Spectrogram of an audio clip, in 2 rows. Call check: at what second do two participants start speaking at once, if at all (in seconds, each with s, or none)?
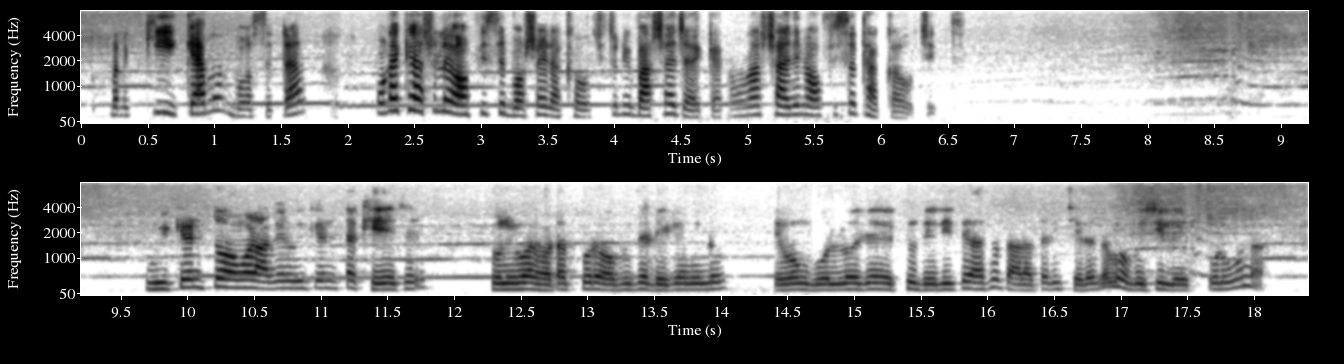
none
